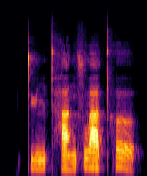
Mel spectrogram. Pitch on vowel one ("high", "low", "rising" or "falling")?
rising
